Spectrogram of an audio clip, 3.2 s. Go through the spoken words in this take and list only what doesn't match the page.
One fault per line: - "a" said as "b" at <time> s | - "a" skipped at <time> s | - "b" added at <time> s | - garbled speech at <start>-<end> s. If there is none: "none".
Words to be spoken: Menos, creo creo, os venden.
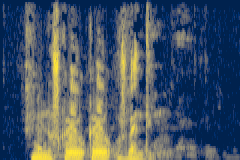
none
